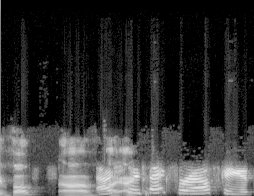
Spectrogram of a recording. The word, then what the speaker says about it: Vogt: And did I pronounce your last name correctly, Vogt? Actually, thanks for asking. It's a hard one. It looks so easy, V-O-G-T, but it's pronounced Vogt, as in election day. Oh, so Vogt.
